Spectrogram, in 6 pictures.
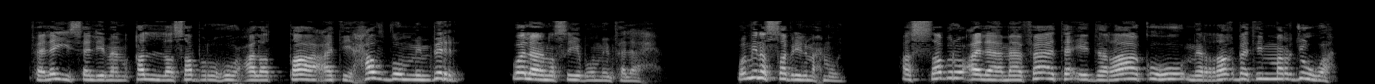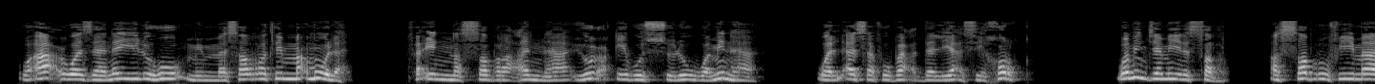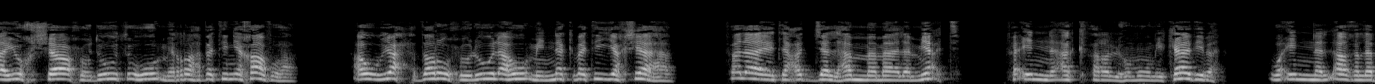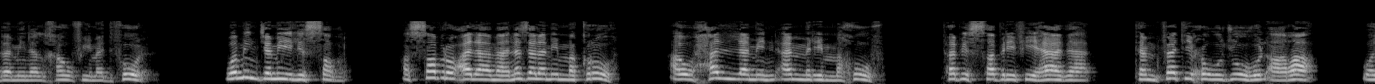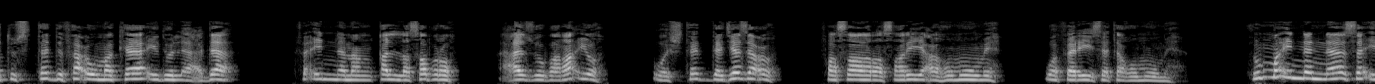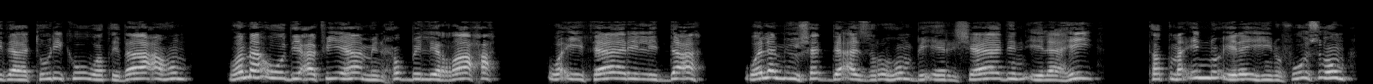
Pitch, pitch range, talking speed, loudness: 230 Hz, 205-255 Hz, 95 wpm, -21 LUFS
